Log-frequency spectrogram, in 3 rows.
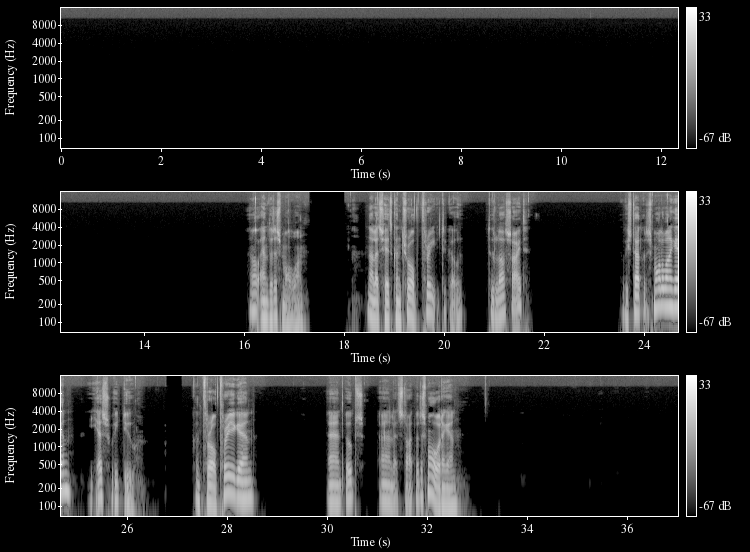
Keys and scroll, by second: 0.3 ctrl+z, 20.6 ctrl+KP_3, 28.0 ctrl+KP_3.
